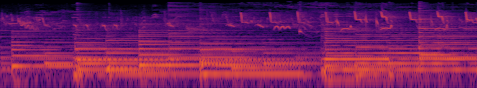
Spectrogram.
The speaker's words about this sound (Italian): Udivano continuamente il canto degli uccelli ed ogni giorno vedevano spuntare fiori.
